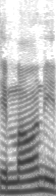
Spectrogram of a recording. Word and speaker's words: Imani: How do you say it? Is it a money development? So it's it's Imani Development.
